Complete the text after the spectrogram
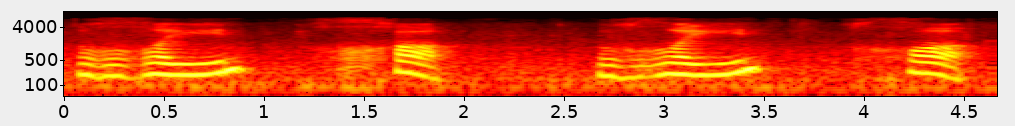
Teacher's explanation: अदना हलक, यानी हलक का ऊपर वाला हिस्सा, इससे गैन खा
